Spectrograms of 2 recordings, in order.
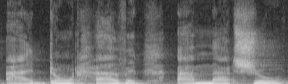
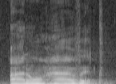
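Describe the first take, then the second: First: Slow defeated self-talk. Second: Said in the usual way. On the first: Shown as a demonstration. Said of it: "You're erasing yourself from your path when you start". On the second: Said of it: "when you start".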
